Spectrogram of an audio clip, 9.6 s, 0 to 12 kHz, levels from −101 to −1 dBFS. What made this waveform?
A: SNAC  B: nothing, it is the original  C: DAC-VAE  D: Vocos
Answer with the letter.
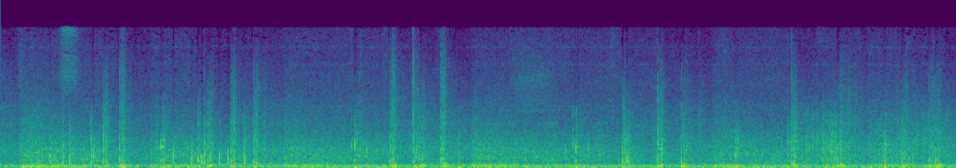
B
